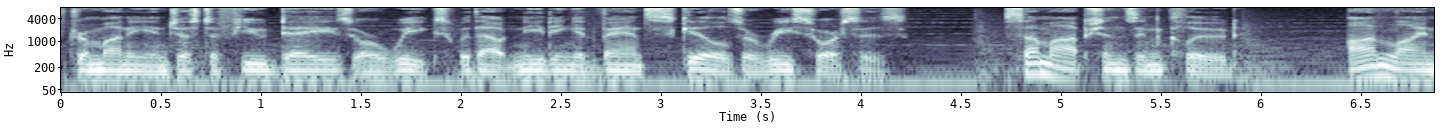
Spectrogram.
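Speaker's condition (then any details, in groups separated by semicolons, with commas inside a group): No condition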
